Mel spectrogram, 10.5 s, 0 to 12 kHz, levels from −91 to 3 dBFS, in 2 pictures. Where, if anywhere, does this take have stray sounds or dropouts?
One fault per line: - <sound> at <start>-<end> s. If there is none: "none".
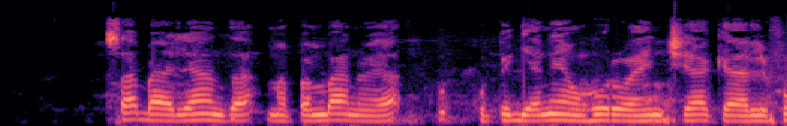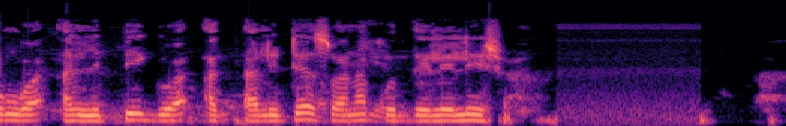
none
